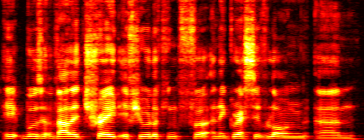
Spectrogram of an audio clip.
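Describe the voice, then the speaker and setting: A man in his forties talks through a live trading session at a desk mic, calm and explanatory. His voice sits a little high for a man, and he thinks aloud with many ums and quick self-corrections. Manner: calm, explanatory, teaching as he watches. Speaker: futures trader streaming live.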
